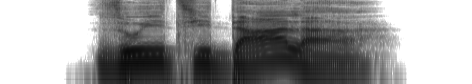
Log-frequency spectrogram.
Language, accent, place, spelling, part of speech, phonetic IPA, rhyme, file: German, Germany, Berlin, suizidaler, adjective, [zuit͡siˈdaːlɐ], -aːlɐ, De-suizidaler.ogg
- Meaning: 1. comparative degree of suizidal 2. inflection of suizidal: strong/mixed nominative masculine singular 3. inflection of suizidal: strong genitive/dative feminine singular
